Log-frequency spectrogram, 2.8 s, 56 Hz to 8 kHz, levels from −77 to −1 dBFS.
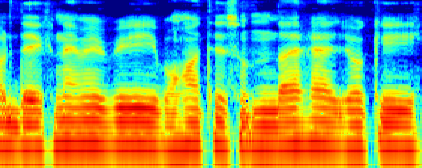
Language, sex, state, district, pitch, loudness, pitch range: Hindi, male, Chhattisgarh, Sukma, 105 Hz, -13 LUFS, 105-110 Hz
